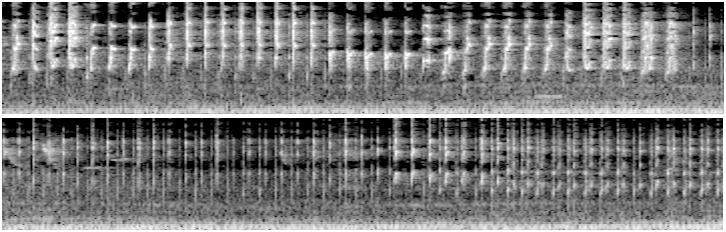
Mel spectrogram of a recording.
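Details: Lovebird trill, called ngekek, on a lure recording for training lovebirds. A loud, quick series of high chirps lasts about four seconds, then gives way to softer scattered chatter under a low mechanical hum.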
